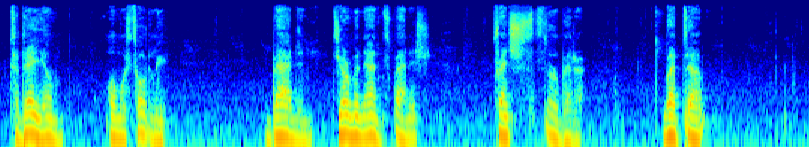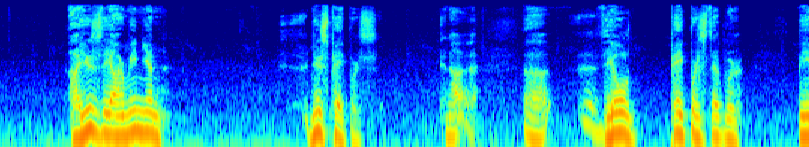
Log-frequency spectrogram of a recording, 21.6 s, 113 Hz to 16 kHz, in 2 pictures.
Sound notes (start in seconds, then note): 9.4 pauses for 3 seconds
